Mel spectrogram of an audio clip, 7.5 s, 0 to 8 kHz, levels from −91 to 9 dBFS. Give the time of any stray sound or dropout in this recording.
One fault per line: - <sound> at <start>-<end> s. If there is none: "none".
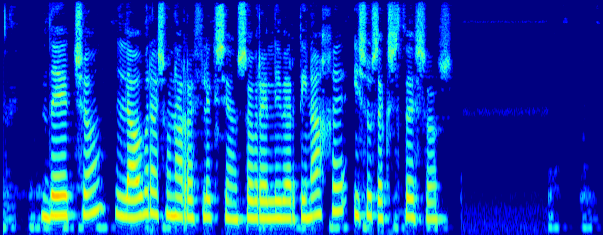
none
